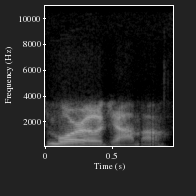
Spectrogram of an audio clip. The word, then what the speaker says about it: Moro Ojomo: You're making me second guess myself, but yeah, it's Moro Ojomo.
